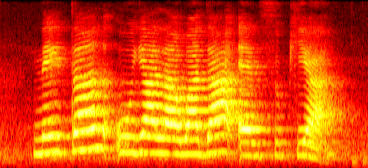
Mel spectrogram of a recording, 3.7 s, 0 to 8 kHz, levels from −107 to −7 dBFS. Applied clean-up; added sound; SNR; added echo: none; none; none; none.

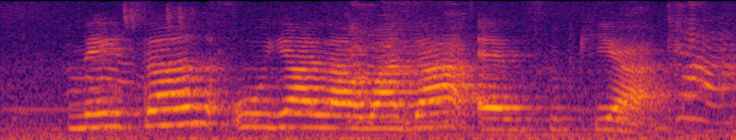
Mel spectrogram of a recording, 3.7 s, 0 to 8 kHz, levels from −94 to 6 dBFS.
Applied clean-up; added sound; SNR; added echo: none; Bird; 12 dB; none.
